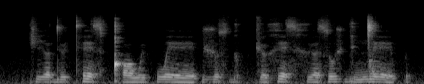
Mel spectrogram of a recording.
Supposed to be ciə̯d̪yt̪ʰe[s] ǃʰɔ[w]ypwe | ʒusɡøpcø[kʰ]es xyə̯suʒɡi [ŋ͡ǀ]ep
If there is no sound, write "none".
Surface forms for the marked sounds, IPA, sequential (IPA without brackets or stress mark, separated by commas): s, w, x, ŋ͡ǀ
